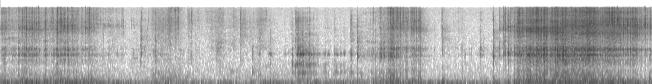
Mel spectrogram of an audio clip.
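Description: A utility knife blade carves curly shavings from the edge and face of a solid bar of green soap held in one hand. The result is a steady, bright scraping and crinkling that comes in quick strokes. The sound grows louder and fuller over the last second and a half.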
